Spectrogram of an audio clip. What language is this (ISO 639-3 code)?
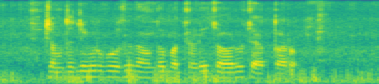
tel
